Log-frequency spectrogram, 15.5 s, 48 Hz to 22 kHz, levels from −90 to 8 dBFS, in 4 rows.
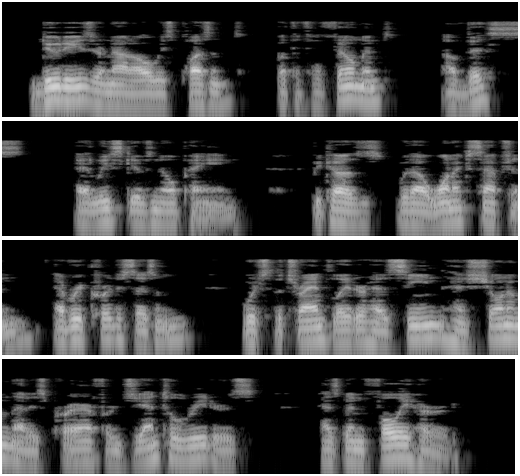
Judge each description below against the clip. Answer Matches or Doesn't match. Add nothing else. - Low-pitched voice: Matches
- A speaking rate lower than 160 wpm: Matches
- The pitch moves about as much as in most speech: Matches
